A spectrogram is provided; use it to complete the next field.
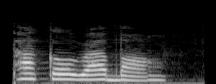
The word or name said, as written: paco rabanne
